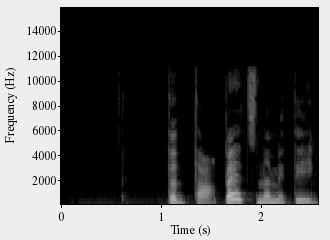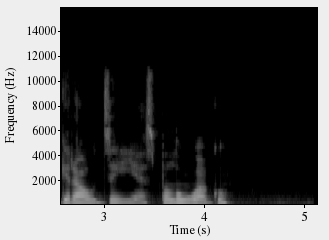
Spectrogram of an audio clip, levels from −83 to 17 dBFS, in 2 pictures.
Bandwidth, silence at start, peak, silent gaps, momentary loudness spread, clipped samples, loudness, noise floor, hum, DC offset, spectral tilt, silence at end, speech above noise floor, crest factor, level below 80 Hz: 11.5 kHz; 1.05 s; -6 dBFS; none; 16 LU; under 0.1%; -27 LUFS; -70 dBFS; none; under 0.1%; -5 dB/octave; 0.9 s; 43 dB; 22 dB; -84 dBFS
